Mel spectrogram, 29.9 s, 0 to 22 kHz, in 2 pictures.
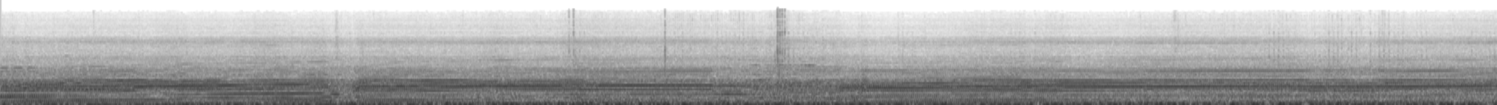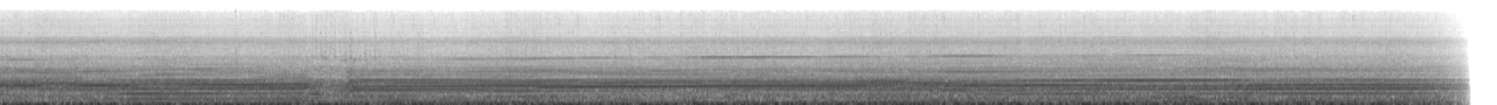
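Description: Porsche 911 flat-six engine heard from inside the cockpit under hard acceleration. Its pitch climbs slowly through long pulls, with brief dips at gear changes about 3, 8 and 18 seconds in, and the sound cuts off abruptly at the very end.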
